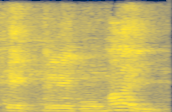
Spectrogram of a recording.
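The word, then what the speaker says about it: ἐκλέγομαι: Esta palabra en griego se dice eklegomai.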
